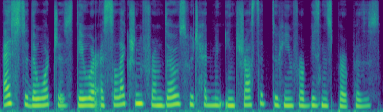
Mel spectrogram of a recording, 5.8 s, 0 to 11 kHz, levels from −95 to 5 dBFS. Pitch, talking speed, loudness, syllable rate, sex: 215 Hz, 200 wpm, -17 LUFS, 5.4 syllables/s, female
